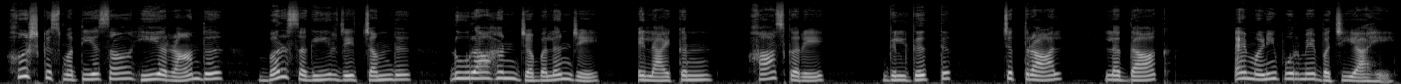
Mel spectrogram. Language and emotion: Sindhi, neutral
